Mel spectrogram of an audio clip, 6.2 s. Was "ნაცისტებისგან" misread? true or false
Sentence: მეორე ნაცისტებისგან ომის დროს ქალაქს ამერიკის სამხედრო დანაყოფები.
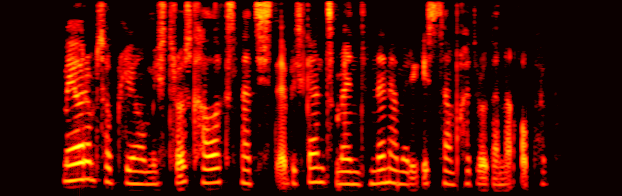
true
